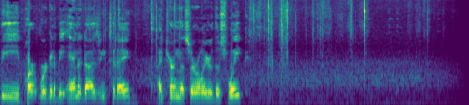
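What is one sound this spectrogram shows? A plastic bag crinkles in hands.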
